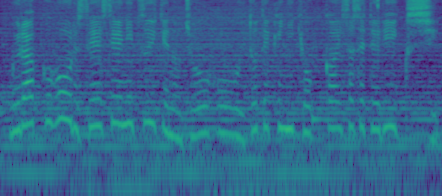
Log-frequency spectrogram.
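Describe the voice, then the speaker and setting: A woman's voice: high-pitched, rapid-fire, close to an everyday voice. An actress playing a serious young woman scientist in a visual novel, reciting a report formally and precisely. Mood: grave, formal. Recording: game audio under loud music.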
